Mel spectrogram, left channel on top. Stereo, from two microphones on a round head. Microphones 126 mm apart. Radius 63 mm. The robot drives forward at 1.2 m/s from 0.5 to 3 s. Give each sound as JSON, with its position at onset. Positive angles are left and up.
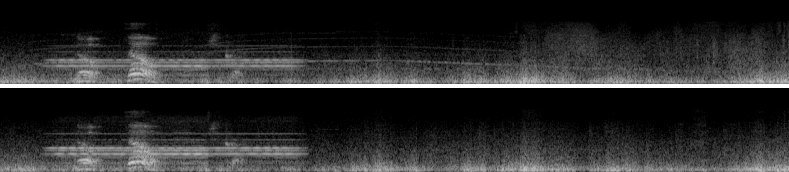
{"t": 0.8, "sound": "a man speaking", "side_deg": -10, "distance_m": 5.5}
